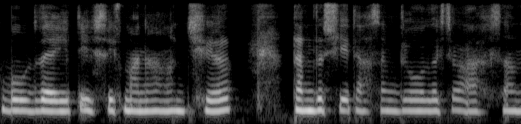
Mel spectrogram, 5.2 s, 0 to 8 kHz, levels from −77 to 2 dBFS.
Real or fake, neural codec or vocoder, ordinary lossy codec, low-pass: fake; codec, 16 kHz in and 24 kHz out, 1.1 kbps, FireRedTTS-2 codec; none; 7.2 kHz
